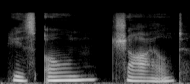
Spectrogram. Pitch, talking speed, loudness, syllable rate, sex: 180 Hz, 95 wpm, -18 LUFS, 1.9 syllables/s, female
